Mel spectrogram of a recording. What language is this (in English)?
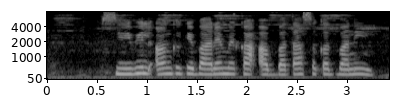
Bhojpuri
